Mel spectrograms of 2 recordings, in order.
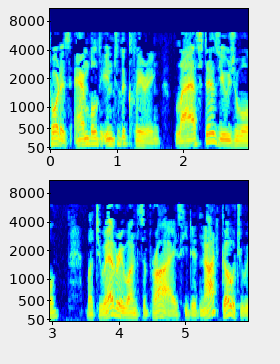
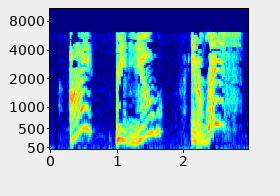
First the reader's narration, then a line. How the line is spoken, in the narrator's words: exclaimed the hare, he laughed so much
